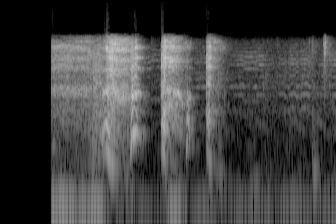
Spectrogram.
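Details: A girl gives three harsh, voiced coughs in quick succession, then quieter breathing and rustling; a short coughing fit.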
